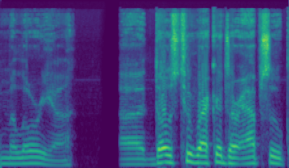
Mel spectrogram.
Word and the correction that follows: Meliora: Or how do you pronounce that album? Is that it? – Yeah, but I don't know. Meliora. – Yeah, okay. Yeah, Meliora. Okay.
